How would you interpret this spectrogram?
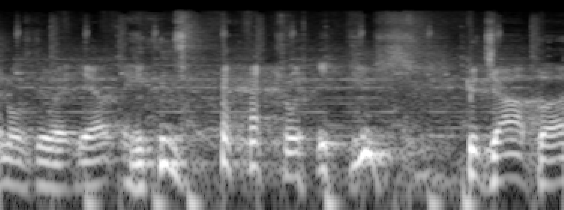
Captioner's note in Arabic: يضحك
